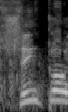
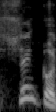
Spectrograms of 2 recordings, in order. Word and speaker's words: Cinco: So we've got on May 5th, Cinco de Mayo. Yes. And I had to learn how to say it. I spelled it Cinco.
